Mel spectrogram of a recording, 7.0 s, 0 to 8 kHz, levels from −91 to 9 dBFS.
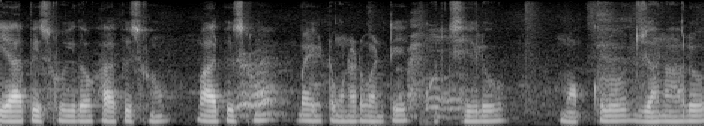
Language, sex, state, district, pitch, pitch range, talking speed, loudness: Telugu, male, Andhra Pradesh, Manyam, 125 Hz, 120-130 Hz, 125 wpm, -21 LUFS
